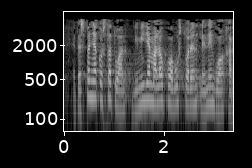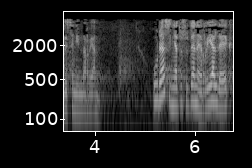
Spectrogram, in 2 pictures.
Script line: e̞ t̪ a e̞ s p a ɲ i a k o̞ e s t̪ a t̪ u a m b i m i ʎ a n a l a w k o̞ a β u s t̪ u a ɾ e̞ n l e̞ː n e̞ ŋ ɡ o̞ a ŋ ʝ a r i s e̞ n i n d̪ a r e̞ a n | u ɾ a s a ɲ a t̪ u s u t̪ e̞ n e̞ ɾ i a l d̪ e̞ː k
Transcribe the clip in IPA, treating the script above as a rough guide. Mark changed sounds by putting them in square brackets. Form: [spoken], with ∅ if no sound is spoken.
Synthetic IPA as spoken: e̞ t̪ a e̞ s p a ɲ i a k o̞ e s t̪ a t̪ u a m b i m i ʎ a [m] a l a w k o̞ a β u s t̪ u a ɾ e̞ n l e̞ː n e̞ ŋ ɡ o̞ a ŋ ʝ a r i s e̞ n i n d̪ a r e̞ a n | u ɾ a s [i] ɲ a t̪ u s u t̪ e̞ n e̞ [r] i a l d̪ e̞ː k

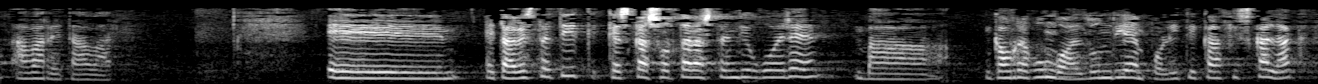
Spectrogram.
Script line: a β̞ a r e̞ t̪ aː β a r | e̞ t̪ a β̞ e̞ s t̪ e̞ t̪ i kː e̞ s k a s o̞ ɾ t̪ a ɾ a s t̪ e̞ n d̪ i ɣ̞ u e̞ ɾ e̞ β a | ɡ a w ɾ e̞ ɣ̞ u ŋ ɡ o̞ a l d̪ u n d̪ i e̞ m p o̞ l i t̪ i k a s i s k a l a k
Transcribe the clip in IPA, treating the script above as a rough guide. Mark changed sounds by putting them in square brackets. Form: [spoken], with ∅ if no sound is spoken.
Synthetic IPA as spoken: a β̞ a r e̞ t̪ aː β a r | e̞ t̪ a β̞ e̞ s t̪ e̞ t̪ i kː e̞ s k a s o̞ ɾ t̪ a ɾ a s t̪ e̞ n d̪ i ɣ̞ u e̞ ɾ e̞ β a | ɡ a w [r] e̞ ɣ̞ u ŋ ɡ o̞ a l d̪ u n d̪ i e̞ m p o̞ l i t̪ i k a [f] i s k a l a k

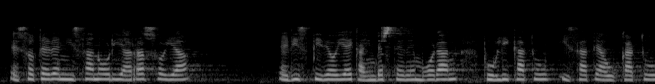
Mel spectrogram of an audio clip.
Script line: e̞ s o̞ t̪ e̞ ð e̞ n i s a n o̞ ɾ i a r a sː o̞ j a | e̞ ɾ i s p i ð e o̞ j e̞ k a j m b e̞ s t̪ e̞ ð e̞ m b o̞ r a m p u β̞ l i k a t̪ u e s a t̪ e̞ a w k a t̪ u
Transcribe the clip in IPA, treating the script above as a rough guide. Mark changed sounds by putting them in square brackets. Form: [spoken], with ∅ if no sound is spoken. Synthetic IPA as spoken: e̞ s o̞ t̪ e̞ ð e̞ n i s a n o̞ ɾ i a r a [s] o̞ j a | e̞ ɾ i s p i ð e o̞ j e̞ k a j m b e̞ s t̪ e̞ ð e̞ m b o̞ [ɾ] a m p u β̞ l i k a t̪ u [i] s a t̪ e̞ a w k a t̪ u

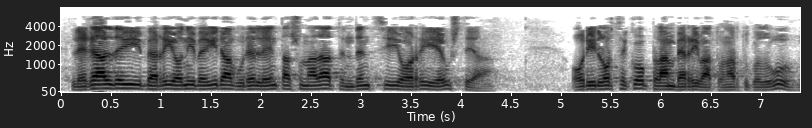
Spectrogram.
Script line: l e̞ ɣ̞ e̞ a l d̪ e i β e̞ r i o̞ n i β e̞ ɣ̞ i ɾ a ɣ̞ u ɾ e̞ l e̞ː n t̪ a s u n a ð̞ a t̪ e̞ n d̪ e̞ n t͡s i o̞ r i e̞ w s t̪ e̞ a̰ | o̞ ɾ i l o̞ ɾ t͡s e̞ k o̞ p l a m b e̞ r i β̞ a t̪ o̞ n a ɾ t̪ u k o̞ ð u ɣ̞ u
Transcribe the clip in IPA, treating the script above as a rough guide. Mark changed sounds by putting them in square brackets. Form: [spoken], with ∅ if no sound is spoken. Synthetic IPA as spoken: l e̞ ɣ̞ e̞ a l d̪ e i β e̞ r i o̞ n i β e̞ ɣ̞ i ɾ a ɣ̞ u ɾ e̞ l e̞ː n t̪ a s u n a ð̞ a t̪ e̞ n d̪ e̞ n t͡s i o̞ r i e̞ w s t̪ e̞ a̰ | o̞ ɾ i l o̞ ɾ t͡s e̞ k o̞ p l a m b e̞ r i β̞ a t̪ o̞ n a ɾ t̪ u k o̞ ð u ɣ̞ u

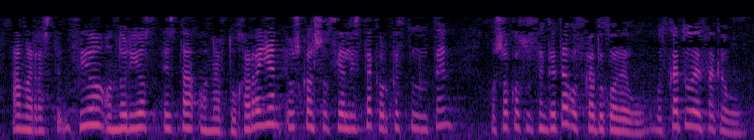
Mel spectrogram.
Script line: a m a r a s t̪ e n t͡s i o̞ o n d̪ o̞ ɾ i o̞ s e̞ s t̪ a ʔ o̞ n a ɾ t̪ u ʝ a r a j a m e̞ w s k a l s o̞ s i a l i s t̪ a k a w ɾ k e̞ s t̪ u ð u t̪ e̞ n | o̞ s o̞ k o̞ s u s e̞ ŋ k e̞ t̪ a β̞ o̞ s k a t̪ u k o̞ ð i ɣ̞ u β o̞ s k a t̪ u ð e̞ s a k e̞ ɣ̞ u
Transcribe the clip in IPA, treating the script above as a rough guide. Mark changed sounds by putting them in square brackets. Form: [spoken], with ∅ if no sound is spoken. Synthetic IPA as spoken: a m a r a s t̪ e n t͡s i o̞ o n d̪ o̞ ɾ i o̞ s e̞ s t̪ a ʔ o̞ n a ɾ t̪ u ʝ a r a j a [n] e̞ w s k a l s o̞ s i a l i s t̪ a k a w ɾ k e̞ s t̪ u ð u t̪ e̞ n | o̞ s o̞ k o̞ s u s e̞ ŋ k e̞ t̪ a β̞ o̞ s k a t̪ u k o̞ ð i ɣ̞ u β o̞ s k a t̪ u ð e̞ s a k e̞ ɣ̞ u

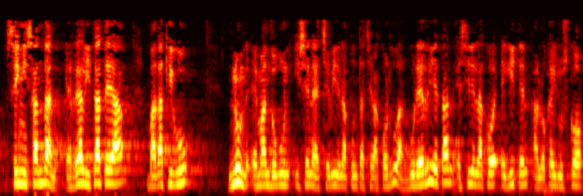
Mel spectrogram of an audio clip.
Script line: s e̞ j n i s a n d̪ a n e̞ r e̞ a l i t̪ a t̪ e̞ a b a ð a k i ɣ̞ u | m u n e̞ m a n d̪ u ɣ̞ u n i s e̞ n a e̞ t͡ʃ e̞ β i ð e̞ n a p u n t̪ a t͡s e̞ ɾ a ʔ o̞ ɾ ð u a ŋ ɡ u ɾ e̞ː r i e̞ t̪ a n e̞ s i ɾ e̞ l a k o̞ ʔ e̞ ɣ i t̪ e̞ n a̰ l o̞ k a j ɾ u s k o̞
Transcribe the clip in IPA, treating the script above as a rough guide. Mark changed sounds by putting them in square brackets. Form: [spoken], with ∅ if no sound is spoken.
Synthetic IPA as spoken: s e̞ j n i s a n d̪ a n e̞ r e̞ a l i t̪ a t̪ e̞ a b a ð a k i ɣ̞ u | [n] u n e̞ m a n d̪ u ɣ̞ u n i s e̞ n a e̞ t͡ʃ e̞ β i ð e̞ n a p u n t̪ a t͡s e̞ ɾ a [k] o̞ ɾ ð u a ŋ ɡ u ɾ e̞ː r i e̞ t̪ a n e̞ s i ɾ e̞ l a k o̞ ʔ e̞ ɣ i t̪ e̞ n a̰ l o̞ k a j ɾ u s k o̞

